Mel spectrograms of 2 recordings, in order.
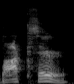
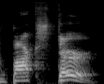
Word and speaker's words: Boxster: Why do you say Boxster? It's a Boxster. There's a T in it.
